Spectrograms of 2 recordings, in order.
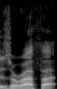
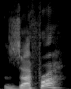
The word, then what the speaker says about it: Zerafa: And to the point where the interviewers, so the Boxing Voice, themselves referred to Zerafa as, what was that, Zafra? I think they pronounced his name, Michael Zafra.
